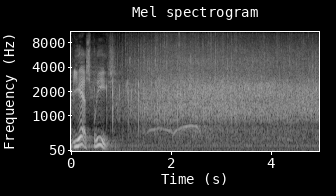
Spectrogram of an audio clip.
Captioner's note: audience applauds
